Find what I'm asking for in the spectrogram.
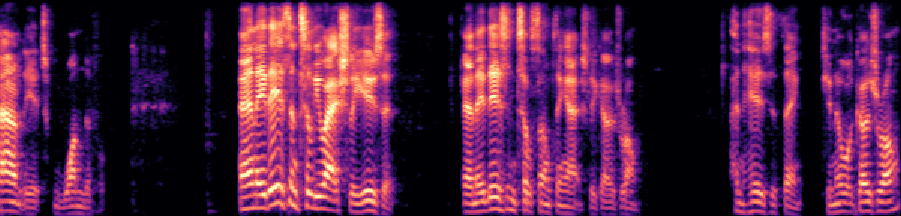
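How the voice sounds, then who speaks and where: Fairly quick pace from a man with a British accent, medium pitch and very wide pitch swings. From Britain. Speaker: conference speaker on marketing technology. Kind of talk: conference talk.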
